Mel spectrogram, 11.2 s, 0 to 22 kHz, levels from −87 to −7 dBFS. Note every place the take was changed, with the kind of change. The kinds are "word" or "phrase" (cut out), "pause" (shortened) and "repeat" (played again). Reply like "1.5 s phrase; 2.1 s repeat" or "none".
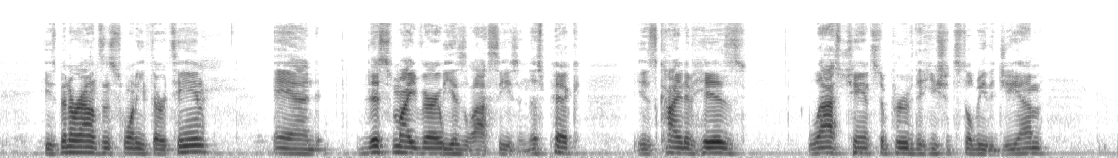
4.4 s word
